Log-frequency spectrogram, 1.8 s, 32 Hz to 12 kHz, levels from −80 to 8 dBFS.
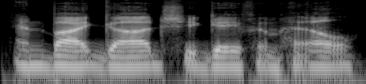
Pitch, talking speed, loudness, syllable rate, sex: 110 Hz, 230 wpm, -20 LUFS, 4.2 syllables/s, male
